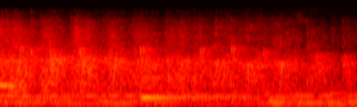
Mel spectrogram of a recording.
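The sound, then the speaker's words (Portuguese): At a church service, a crowd claps steadily for several seconds, applauding for Jesus, a dense, even patter of many hands, with sustained low musical tones, likely a keyboard, holding underneath. “Diga glória a Deus e dê um aplauso bem forte para Jesus.”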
